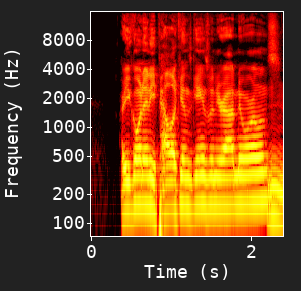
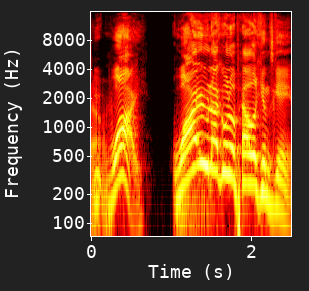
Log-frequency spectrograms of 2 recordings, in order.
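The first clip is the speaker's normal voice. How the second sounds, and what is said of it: Angry yelling. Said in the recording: “Why are you yelling at me? ... Because I'm angry at you.”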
